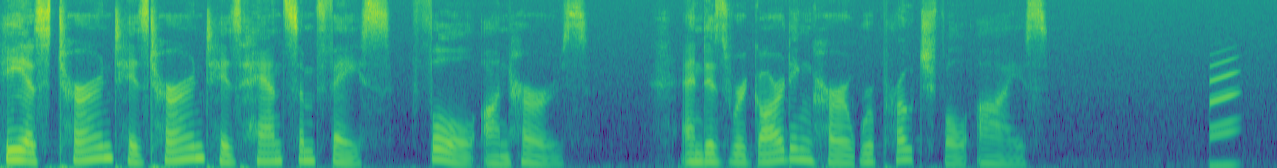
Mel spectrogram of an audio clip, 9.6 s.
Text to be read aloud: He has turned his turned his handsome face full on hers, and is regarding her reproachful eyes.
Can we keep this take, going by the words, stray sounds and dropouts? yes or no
no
